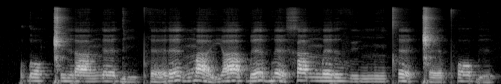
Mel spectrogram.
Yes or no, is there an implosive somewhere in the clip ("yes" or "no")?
yes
